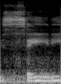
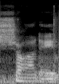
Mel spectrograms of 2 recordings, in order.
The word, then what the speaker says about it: Sade: Sometimes they say Sadie, sometimes they say Sade. I tell people when I was in high school and school in general, I would tell them it's Sade. I have to pronounce my name right to them. It's Sade. So Sade, like the singer.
